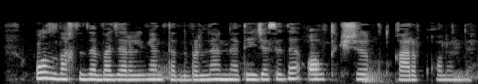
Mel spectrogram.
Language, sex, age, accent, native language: Uzbek, female, 18-24, Andijon, Uzbek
